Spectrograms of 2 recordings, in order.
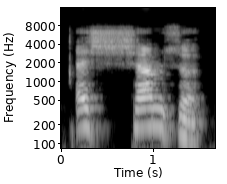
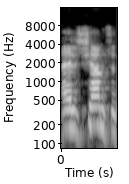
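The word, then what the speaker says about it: الشمس: Gameri harflerde lam okunur, şemsi harflerde okunmaz. Burada asıl olan şey okumadaki kolaylıktır. Okumaya çalışın. Mesela el şemsü demek biraz daha zorlar. Eccebelü demek el cebelü yerine zorlar. Dili tırmalar.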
